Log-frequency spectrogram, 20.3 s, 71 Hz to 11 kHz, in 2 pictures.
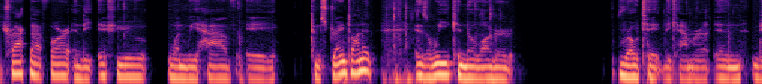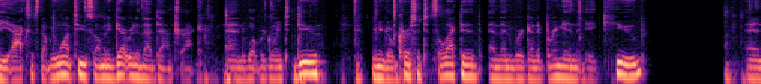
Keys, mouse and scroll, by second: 1.8 middle click, 3.1 click, 3.9 click, 4.7 scroll up 1, 5.1 r, 6.4 r, 8.2 middle click, 8.7 shift+middle click, 8.7 shift+scroll up 1, 9.3 middle click, 12.0 click, 12.5 middle click, 12.9 ctrl+s, 13.2 alt+a, 13.7 right click, 14.2 shift+s, 15.1 shift+middle click, 15.1 shift+scroll up 1, 15.5 shift+a, 18.2 shift+middle click, 18.7-19.5 scroll up 1, 19.5 middle click, 19.8 Tab, 20.0 3, 20.1 right click.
